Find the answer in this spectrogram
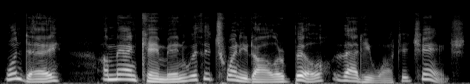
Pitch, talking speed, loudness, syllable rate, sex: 160 Hz, 190 wpm, -18 LUFS, 4.8 syllables/s, male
